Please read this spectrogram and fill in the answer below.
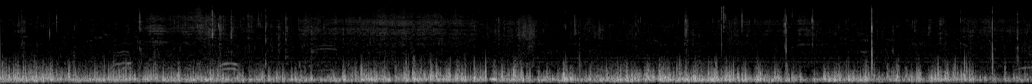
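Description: Hands sloshing and splashing through shallow muddy water as a man gropes for fish, with a few sharper splashes near the end.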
